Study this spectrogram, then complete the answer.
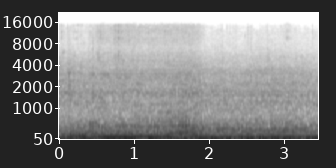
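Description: A Mazda Miata running on an empty road during moderate brake stops gives a steady low engine and road rumble that eases into a lower drone partway through, heard from inside the car with no talk.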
